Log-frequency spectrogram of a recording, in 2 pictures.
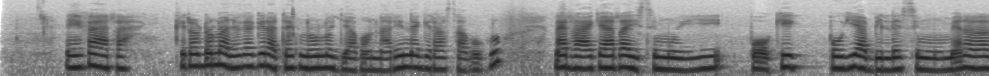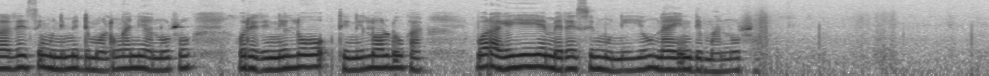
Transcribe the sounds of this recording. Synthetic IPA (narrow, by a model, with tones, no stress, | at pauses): ɛ˨ka˦ɾa˦ | kɪ˦ɾɔ˦dɔ˦lɔ˦a˨d͡ʒɔ˦ka˦ɡɪ˦ɾa˨tɛ˦kno˦lo˨d͡ʒi˨a˨bɔ˨na˨ɾi˦nɛ˦ɡɪ˨ɾa˨sa˨bṵ˨ku˦na˨˦ɾa˨˦kɪ˦a˦ɾa˦i˨si˦mu˨˦ | pɔ̰˨kɪ˦ | po˨ki˦a˨bi˨le˦si˦mu˨mɛ̰˦ɾa˦˨ɾa˦ɾa˦ɾe˦si˦mu˨ni˦mɪ˦dɪ˨mɔ˨lʊ˦ŋa˦ɲɪ˦a˨nʊ˦ɾo˦o˦ɾi˨ti˨ni˦lɔ˦ldʊ˦ka˨ | bɔ˦ɾa˨ke˦je˦je˦mɛ˨ɾe˦˨si˦mu˨ni˨jo˦na˨ɪ̰˦ndɪ˨ma˨nʊ˦ɾo˨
